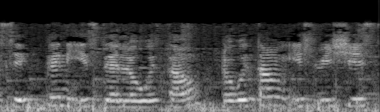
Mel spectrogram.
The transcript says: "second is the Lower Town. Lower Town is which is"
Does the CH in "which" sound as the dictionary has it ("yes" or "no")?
no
